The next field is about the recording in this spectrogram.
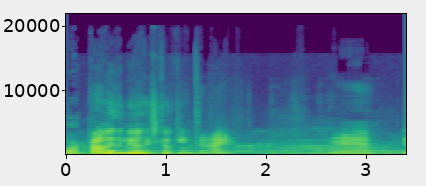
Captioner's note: none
